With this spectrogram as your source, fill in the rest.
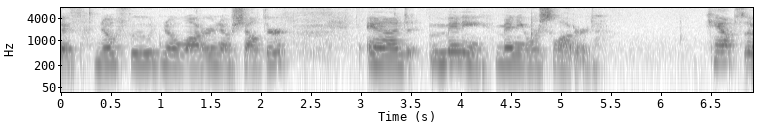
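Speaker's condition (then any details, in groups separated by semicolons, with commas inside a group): No condition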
